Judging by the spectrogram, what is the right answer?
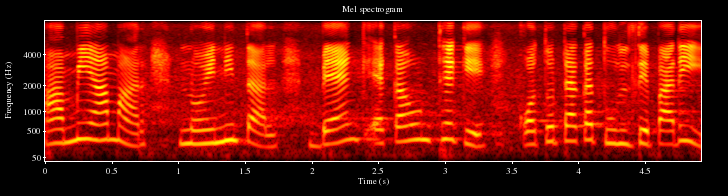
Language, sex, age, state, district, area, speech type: Bengali, female, 45-60, West Bengal, Paschim Medinipur, rural, read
